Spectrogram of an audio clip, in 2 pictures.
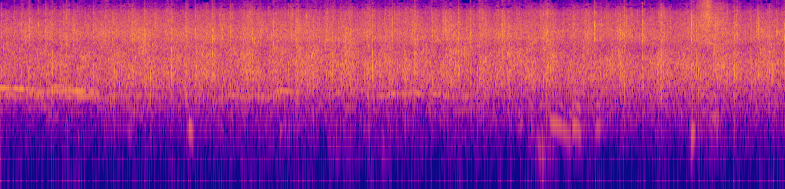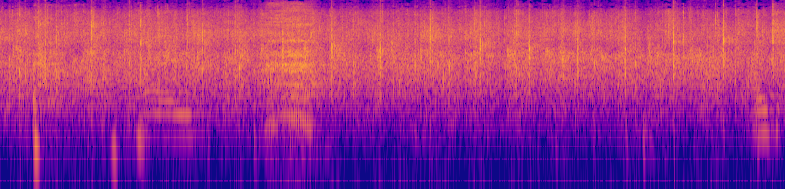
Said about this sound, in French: Je suis tellement reconnaissante et je pense que vous méritez qu'on vous applaudisse très fort.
